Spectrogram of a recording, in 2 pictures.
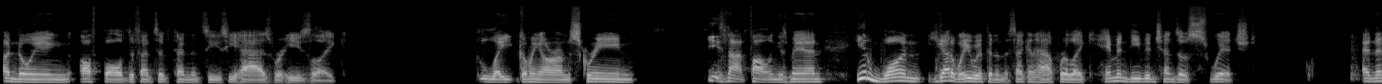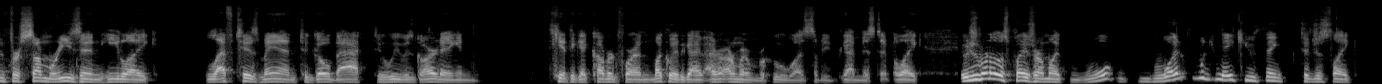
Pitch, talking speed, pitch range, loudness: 125 Hz, 215 wpm, 115-145 Hz, -25 LUFS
